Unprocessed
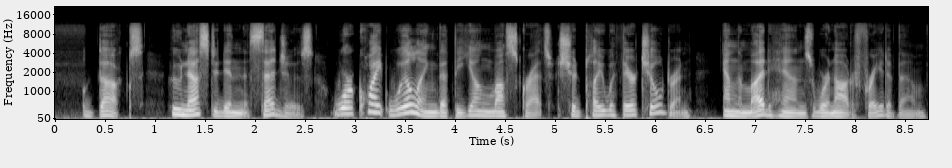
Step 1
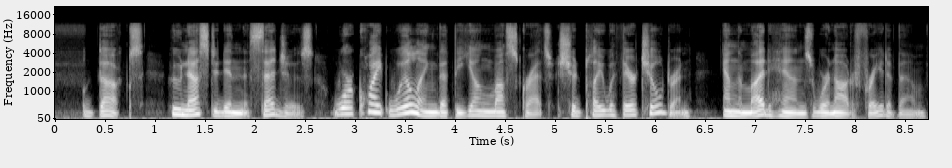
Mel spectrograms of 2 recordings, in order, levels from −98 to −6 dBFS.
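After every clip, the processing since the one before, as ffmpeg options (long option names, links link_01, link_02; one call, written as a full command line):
ffmpeg -i in.wav -af "equalizer=frequency=250:width_type=o:width=0.67:gain=8,equalizer=frequency=1000:width_type=o:width=0.67:gain=-7,equalizer=frequency=6300:width_type=o:width=0.67:gain=-9,volume=5dB" out.wav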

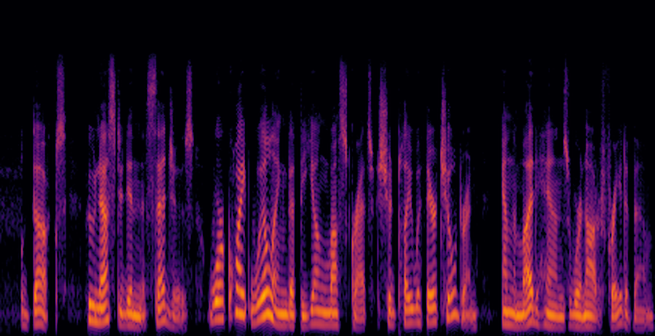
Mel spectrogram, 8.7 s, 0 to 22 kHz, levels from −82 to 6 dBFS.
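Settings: ffmpeg -i in.wav -af "highpass=440,lowpass=3500,volume=1.5dB" out.wav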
